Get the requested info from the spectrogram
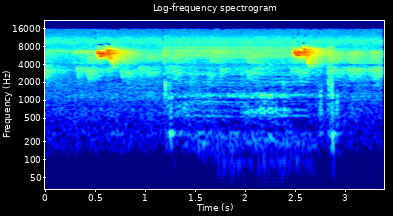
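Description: An Indian blackbird gives two brief, very high, thin notes about two seconds apart over quiet outdoor background noise.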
